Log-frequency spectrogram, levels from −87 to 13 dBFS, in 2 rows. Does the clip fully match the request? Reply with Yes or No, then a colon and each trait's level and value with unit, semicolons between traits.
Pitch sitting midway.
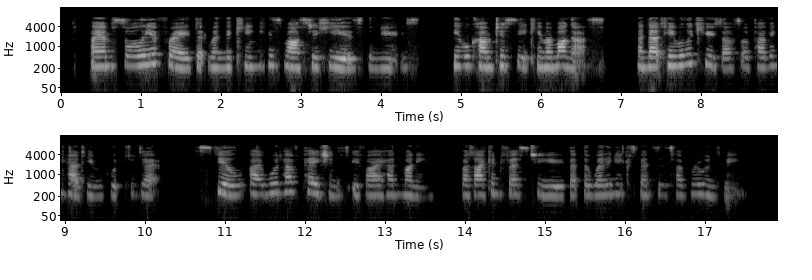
No: high, 225 Hz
